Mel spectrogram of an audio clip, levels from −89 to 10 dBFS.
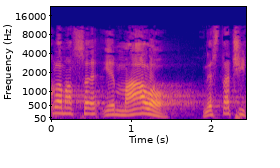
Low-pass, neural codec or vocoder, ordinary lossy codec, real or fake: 14.4 kHz; none; MP3, 48 kbps; real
